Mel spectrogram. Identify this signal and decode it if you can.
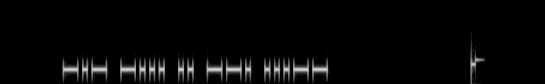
Morse code, heard as a keyed tone, about 25 wpm, 700 Hz. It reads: KBIG3
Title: Code Groups - 5 Letter:Numbers - 25wpm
